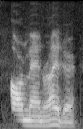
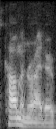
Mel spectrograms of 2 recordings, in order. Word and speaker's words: Kamen Rider: They had it was a driver, but they'd call it was Carman, spelled like car, C-A-R, and it was Carman Rider. Because they don't know, do they? They have no idea. Like someone says to you, "Oh, it's Kamen Rider," but you're like, "What?"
